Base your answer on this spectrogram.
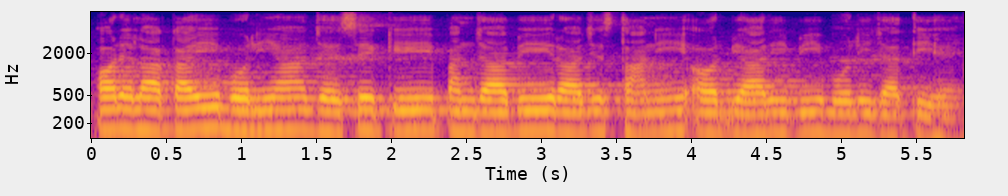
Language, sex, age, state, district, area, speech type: Urdu, male, 18-30, Uttar Pradesh, Balrampur, rural, spontaneous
